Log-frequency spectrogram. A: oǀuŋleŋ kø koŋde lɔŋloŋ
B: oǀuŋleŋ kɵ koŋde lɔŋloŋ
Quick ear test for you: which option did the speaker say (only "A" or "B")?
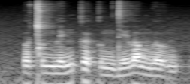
B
